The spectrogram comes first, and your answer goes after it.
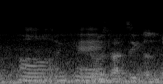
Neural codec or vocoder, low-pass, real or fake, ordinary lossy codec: none; none; real; none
